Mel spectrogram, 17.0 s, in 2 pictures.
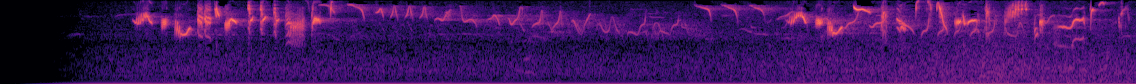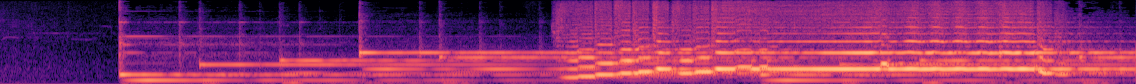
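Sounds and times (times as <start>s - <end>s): small birds chirping: 0.4s - 9.5s.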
